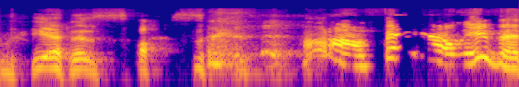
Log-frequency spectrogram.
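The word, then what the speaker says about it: Faygo: It's it's it's never Fuego. It's FGO. Whatever.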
